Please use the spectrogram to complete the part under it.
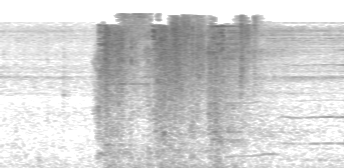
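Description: A blast booms with a rush of debris.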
